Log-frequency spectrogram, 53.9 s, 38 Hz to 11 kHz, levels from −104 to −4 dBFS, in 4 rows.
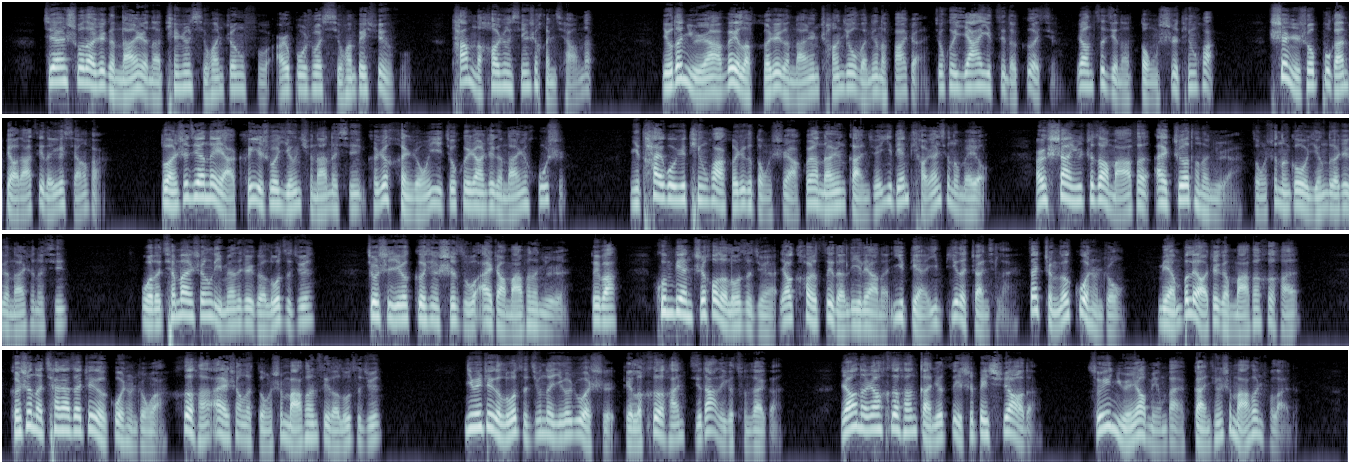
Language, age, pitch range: Chinese, 20-39, 120-170 Hz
